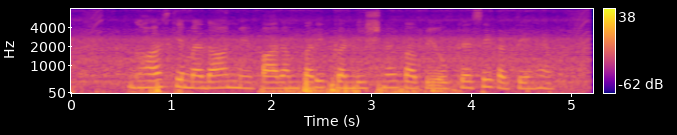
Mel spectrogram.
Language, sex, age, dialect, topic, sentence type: Hindi, male, 25-30, Hindustani Malvi Khadi Boli, agriculture, statement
